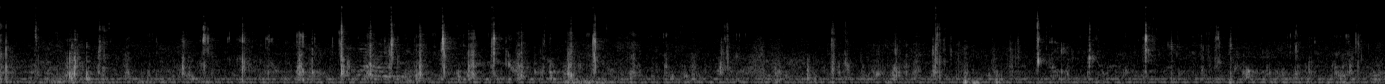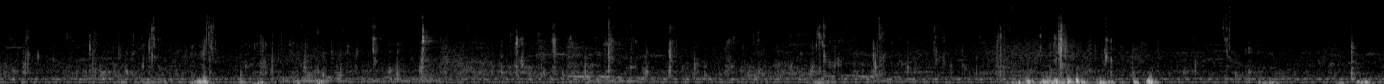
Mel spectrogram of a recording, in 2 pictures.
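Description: Close-miked eating: a person biting and chewing egg biryani and green chilli eaten by hand, with wet mouth clicks and crunches throughout over a steady low hum. A few low thumps stand out, the loudest cluster about three-quarters of the way through.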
